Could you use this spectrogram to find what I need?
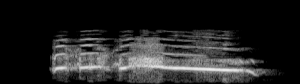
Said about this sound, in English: Just as an aside, have you ever noticed that each rooster has its own crow?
